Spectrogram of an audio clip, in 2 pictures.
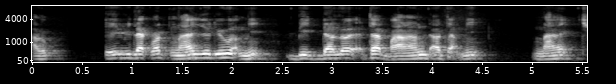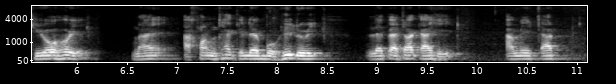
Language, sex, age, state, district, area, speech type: Assamese, male, 60+, Assam, Majuli, urban, spontaneous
